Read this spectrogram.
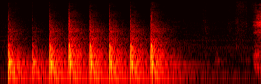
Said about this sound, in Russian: Вот Батшева подошла к спальне Шломо и постучалась.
